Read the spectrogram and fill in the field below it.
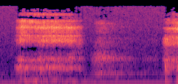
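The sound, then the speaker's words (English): A voice reading a children's story aloud imitates the snoring of Mrs. Large and Mr. Large: a long, loud, raspy snore, then a softer, shorter one, and a third loud snore starting as the sound cuts off. “"It's Mummy snoring," said Luke. "Daddy's snoring too."”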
